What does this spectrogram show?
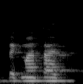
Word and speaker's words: pegmatite: Nah, ini yang cukup bernilai tinggi nih yang pegmatite. Pegmatite ya bacanya pegmatite.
